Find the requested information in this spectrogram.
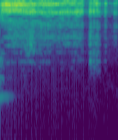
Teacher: las cuerdas vocales se juntan un poco, aunque no llegan a estar juntas. Esta se conoce como fonación, ¿no?, porque con una consonante sorda pertenece a los sonidos del habla, o sea, la persona está hablando.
